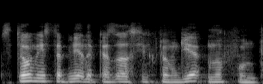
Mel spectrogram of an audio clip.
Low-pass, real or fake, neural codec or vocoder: 7.2 kHz; fake; codec, 24 kHz, 0.9 kbps, WavTokenizer, medium music audio release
